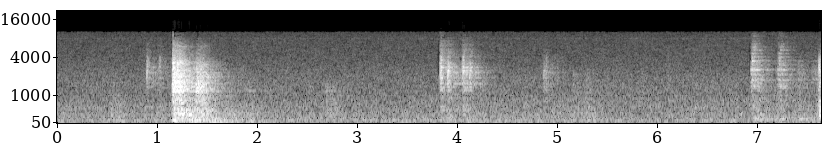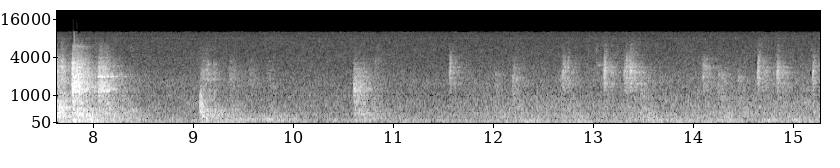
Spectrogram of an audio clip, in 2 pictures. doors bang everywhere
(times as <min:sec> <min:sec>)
0:07.2 0:11.0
